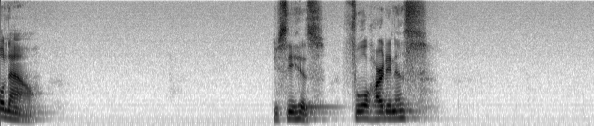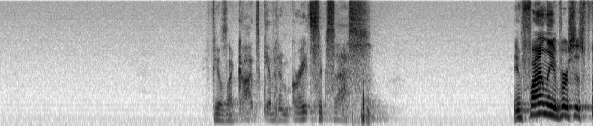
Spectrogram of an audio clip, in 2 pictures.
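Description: A man preaches through a microphone, pausing between phrases.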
